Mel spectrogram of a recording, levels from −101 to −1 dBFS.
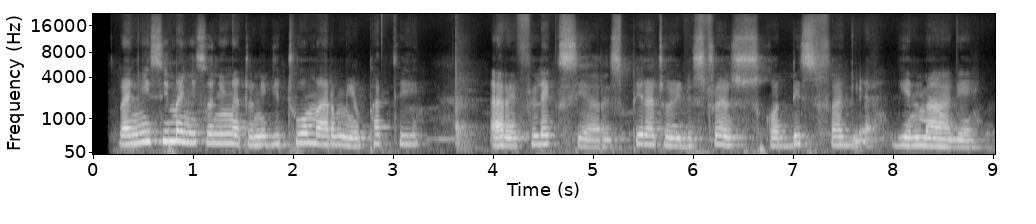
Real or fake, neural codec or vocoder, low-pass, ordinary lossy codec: fake; codec, 44.1 kHz, 7.8 kbps, Pupu-Codec; none; none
